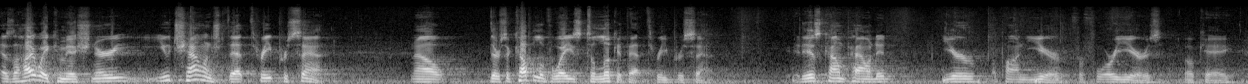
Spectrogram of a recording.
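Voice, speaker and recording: Lively in intonation, a man talks at a moderate pace and medium pitch, with long, frequent pauses. The room echo is audible, and background noise is noticeable. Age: 70s. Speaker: public commenter at township meeting. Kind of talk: public comment at meeting. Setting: township board meeting.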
